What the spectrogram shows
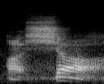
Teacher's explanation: hay que pronunciarla como si hacemos una sh inglesa, sh, pero abriendo las comisuras de los labios, como sonriendo, es la sh. Sha, asha.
